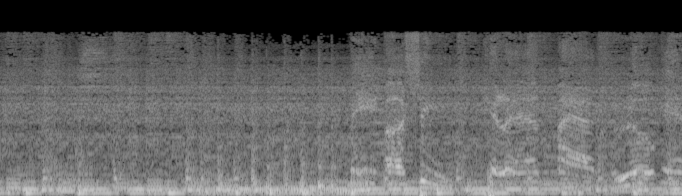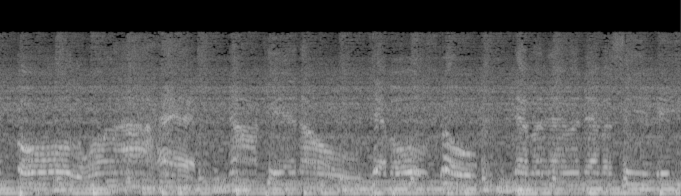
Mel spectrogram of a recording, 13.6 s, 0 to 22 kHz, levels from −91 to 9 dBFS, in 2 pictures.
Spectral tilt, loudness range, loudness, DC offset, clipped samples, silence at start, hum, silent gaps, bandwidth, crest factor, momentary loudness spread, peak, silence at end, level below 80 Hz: -5.5 dB/octave; 1 LU; -19 LUFS; under 0.1%; under 0.1%; 0 s; none; none; 11.5 kHz; 16 dB; 3 LU; -2 dBFS; 0 s; -26 dBFS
